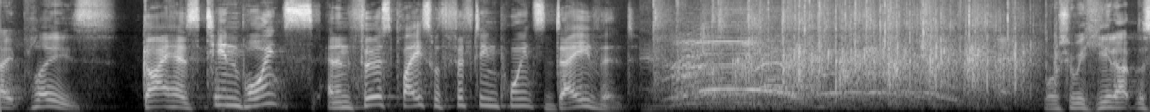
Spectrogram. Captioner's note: cheering, applause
